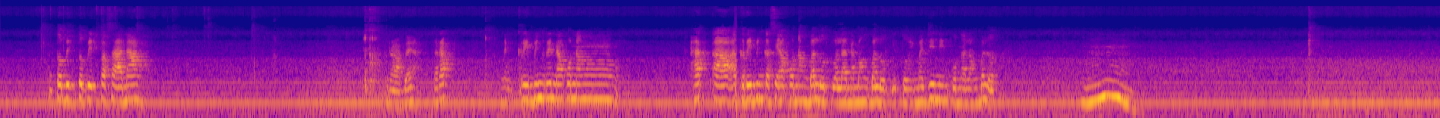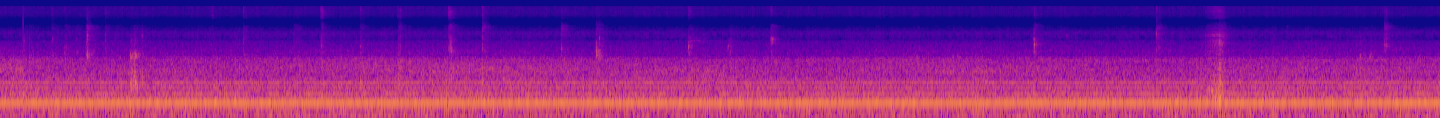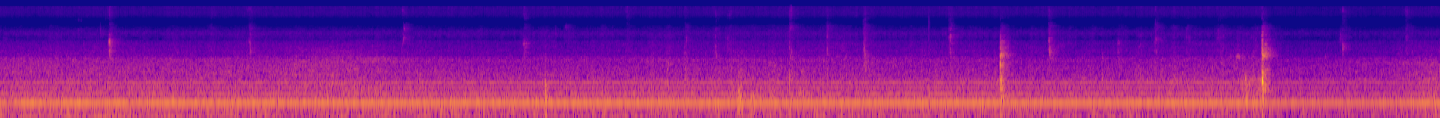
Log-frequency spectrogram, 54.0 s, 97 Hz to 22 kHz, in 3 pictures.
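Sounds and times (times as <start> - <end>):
low machine hum: 0.0 - 54.0
crunching of someone eating: 18.3 - 28.0, 36.9 - 39.5, 40.9 - 54.0.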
